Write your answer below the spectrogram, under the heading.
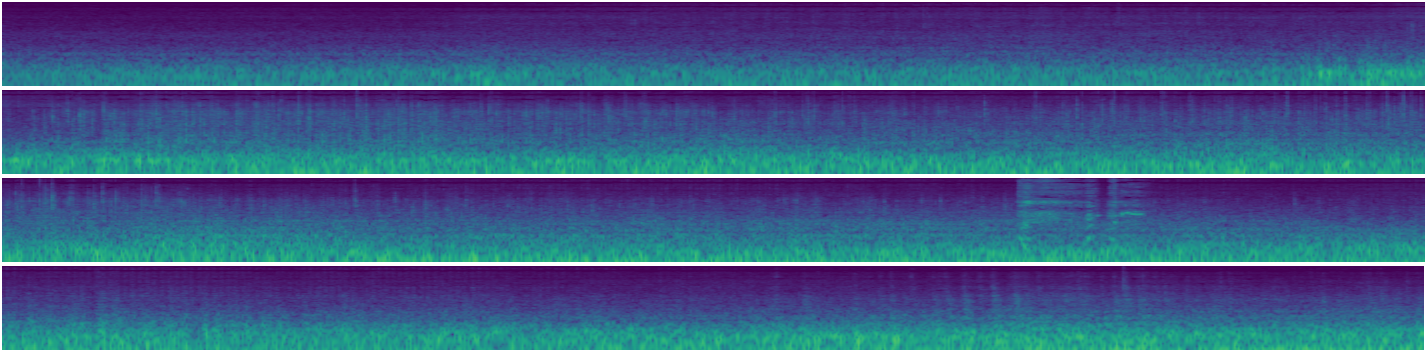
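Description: Automatic car wash heard from inside the car: a steady low rumble of the wash machinery with water and foam washing over the windshield. It grows suddenly louder and fuller about a quarter of the way through and stays loud, with a brief sharp noise about two-thirds of the way in.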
